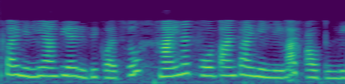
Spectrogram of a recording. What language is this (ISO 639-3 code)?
tel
